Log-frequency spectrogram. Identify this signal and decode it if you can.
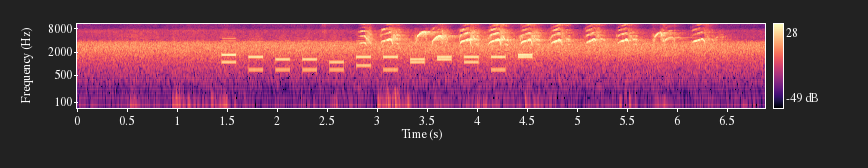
Multi-frequency trunk signalling (R1, as on North American trunks), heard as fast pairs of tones, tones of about 140 ms, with phone line noise and the noise of a park. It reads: KP 7442876097 ST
